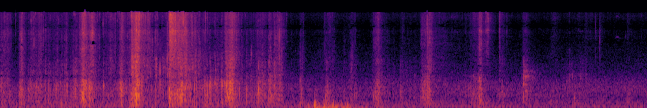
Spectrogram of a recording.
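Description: Footsteps crunch on gravel nearby.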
